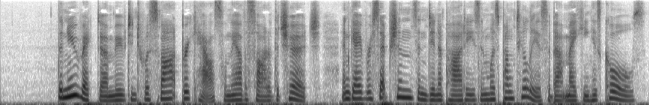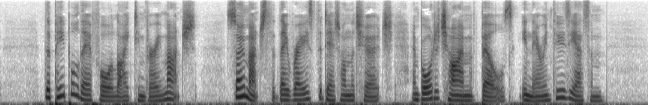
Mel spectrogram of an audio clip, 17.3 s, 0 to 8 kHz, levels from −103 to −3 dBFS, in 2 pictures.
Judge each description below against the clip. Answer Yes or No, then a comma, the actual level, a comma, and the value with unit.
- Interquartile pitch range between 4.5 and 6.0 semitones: Yes, wide, 5.6 semitones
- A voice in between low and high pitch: Yes, medium, 150 Hz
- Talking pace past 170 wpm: Yes, average, 190 wpm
